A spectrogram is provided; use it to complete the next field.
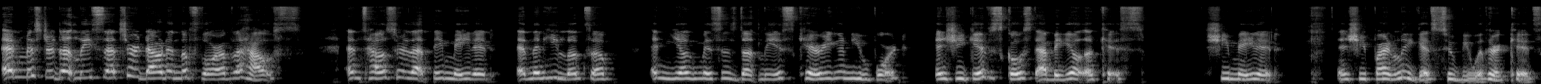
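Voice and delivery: tearful speech, openly crying throughout. Recapping a hard scene to listeners, the speaker is crying while talking. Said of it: "I'm crying".

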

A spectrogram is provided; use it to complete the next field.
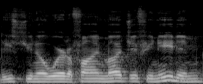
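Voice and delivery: plain reading voice

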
